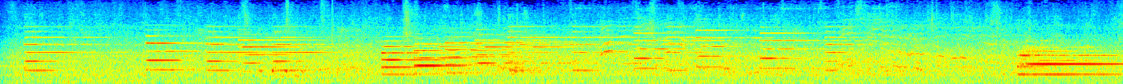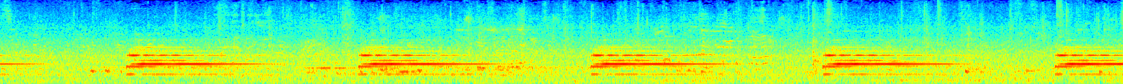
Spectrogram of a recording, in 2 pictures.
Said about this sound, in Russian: Замечу, что новое поколение орловчан даже не знает, что эти часы когда-то не только показывали время, но еще и звучали, как сказано на памятной доске, которая висит у входа в здание Орловского вокзала.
